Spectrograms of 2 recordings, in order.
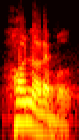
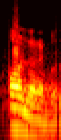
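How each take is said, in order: First: The word starts with an H sound. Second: The word starts without an H sound. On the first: The speaker calls it wrong. "So we don't say honorable" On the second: The speaker calls it right. "That is the right pronunciation. The H is silent"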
